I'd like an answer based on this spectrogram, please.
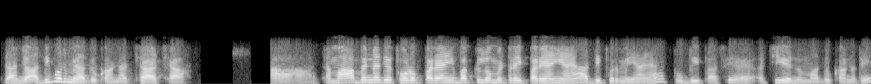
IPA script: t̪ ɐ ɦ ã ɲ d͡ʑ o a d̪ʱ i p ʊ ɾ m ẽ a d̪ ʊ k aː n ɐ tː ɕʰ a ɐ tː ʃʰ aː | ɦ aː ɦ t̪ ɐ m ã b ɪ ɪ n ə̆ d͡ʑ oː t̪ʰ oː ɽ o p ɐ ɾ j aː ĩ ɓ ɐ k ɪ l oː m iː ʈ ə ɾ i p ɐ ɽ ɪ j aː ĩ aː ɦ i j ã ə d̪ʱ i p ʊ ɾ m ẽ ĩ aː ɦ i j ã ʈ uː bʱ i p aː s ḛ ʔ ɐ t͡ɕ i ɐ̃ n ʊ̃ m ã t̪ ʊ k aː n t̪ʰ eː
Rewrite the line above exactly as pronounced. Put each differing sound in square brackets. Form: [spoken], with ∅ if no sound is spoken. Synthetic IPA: t̪ ɐ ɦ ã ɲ d͡ʑ o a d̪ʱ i p ʊ ɾ m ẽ a d̪ ʊ k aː n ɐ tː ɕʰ a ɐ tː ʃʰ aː | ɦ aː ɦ t̪ ɐ m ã b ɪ ɪ n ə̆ d͡ʑ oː t̪ʰ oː ɽ o p ɐ ɾ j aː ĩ ɓ ɐ k ɪ l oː m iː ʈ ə ɾ i p ɐ [ɾ] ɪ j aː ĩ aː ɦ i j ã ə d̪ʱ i p ʊ ɾ m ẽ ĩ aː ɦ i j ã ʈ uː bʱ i p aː s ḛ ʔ ɐ t͡ɕ i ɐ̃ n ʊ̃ m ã [d̪] ʊ k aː n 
